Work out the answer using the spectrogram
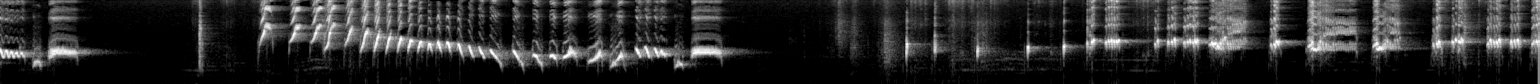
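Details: White-rumped shama song played to stir shamas into singing: a long rapid rattle of descending notes, then a pause and dense sharp chips and high chattering phrases.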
